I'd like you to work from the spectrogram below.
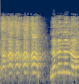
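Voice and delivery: high-pitched rapid protest, re-enacted; loud objection. Mother interrupting an apology from the back, high loud objection. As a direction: cut in high with a string of noes. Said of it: "and I'm loud".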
